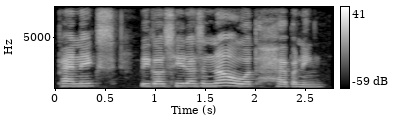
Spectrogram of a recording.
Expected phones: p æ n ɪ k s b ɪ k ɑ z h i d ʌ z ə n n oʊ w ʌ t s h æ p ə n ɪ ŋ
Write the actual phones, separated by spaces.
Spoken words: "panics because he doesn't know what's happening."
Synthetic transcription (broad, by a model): p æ n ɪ k s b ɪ k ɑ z h i d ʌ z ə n n oʊ w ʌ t h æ p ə n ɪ ŋ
